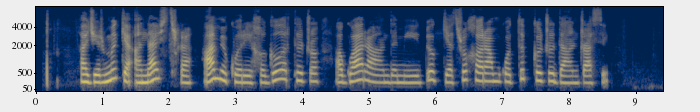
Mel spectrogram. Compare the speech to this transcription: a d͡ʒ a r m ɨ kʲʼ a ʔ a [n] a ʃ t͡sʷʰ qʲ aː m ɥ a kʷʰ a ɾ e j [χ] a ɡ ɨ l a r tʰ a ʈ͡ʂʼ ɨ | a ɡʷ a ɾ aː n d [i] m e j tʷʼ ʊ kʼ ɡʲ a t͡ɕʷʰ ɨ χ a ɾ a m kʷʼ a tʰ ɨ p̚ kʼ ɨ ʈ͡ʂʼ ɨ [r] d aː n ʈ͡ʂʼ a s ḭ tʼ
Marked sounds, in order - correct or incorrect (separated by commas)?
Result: correct, correct, incorrect, incorrect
